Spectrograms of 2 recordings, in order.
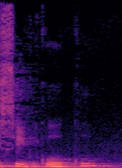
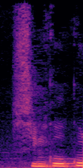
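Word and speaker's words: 四国: Option है Honshu, B Hokkaido, C शिंकोकू एंड डी क्यूशो। शिंकोकू नहीं, sorry शिकोकू है ना।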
